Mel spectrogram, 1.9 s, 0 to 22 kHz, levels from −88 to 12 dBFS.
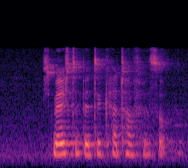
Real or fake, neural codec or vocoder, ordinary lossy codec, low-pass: real; none; none; none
